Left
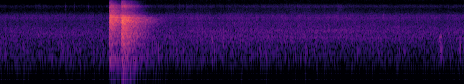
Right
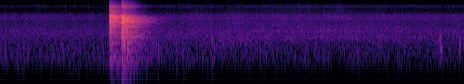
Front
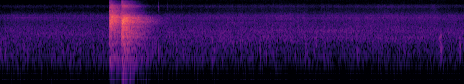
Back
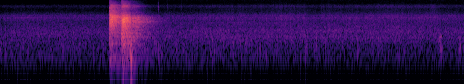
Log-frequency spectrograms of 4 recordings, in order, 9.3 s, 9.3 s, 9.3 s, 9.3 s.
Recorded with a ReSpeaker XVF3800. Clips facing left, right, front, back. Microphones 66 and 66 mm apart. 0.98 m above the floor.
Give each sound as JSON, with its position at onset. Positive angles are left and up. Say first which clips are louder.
{"t": 2.2, "sound": "a clap", "louder": "left 1 dB, front 1 dB", "azimuth_deg": 90, "distance_m": 1.5}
